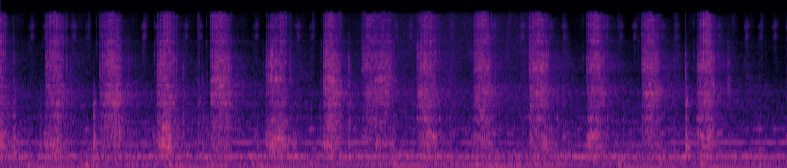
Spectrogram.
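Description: Hand ratchet wrench clicking in repeated short strokes, about two a second, as the air suspension compressor's mounting bolts are run in and tightened.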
